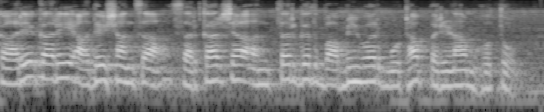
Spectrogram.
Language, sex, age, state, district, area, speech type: Marathi, male, 60+, Maharashtra, Pune, urban, read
